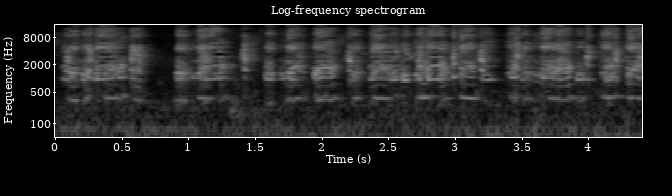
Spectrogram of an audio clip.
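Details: Helmeted guineafowl on a farm in Bongaigaon giving harsh, grating cackles in rapid, repeated bursts.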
